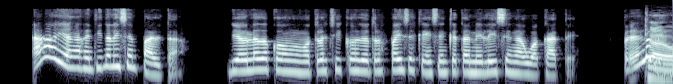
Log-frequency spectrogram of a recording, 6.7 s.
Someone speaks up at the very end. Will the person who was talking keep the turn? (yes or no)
no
